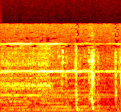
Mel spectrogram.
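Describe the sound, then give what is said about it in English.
An old telephone beside a bed jangles in short bursts over a steady background hum, ringing a few times in quick succession with no one speaking. “I'd no sooner rolled over in the hope of getting back to sleep when the phone beside my bed started jangling again.”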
